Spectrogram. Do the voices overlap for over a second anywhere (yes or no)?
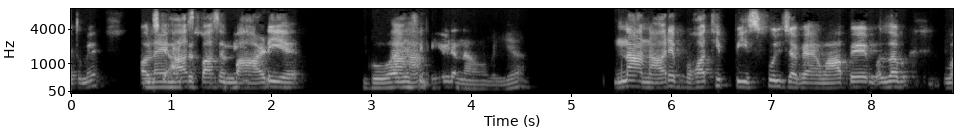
yes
